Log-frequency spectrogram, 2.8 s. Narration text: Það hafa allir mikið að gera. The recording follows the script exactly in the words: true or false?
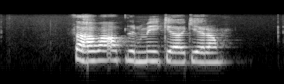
true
